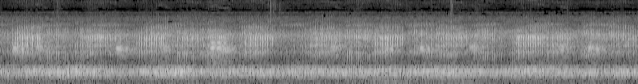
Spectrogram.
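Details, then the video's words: Frogs in a post-rain chorus: bursts of coarse, pulsing croaks come in quick succession, some louder than others, over a persistent low drone. "Unbelievable Frog Sounds after Rain"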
